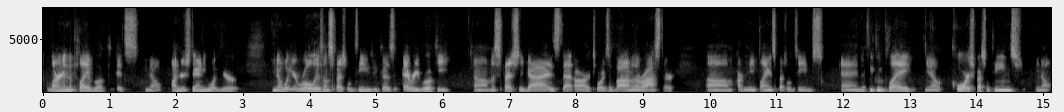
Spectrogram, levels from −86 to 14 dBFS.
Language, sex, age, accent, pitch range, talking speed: English, male, 30-49, American, 95-110 Hz, 205 wpm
